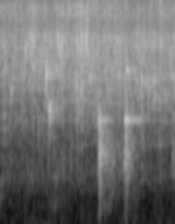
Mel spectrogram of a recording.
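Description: Onion and garlic hitting a little hot oil in a skillet while making mole, a bright hissing sizzle with a couple of sharp utensil scrapes, near and loud with no voices.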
